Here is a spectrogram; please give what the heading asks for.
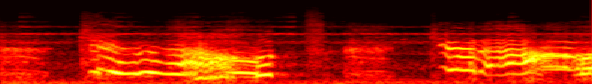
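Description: Two loud, warbling shrieks with wavering, bending pitch, an eerie wail-like creature cry, separated by a brief lull with a faint low hum underneath.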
